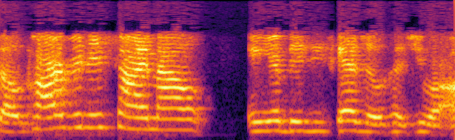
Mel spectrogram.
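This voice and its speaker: A woman talks at medium pitch and a moderate pace, with ordinary pitch variation. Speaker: writing coach and livestream host. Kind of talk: casual interview. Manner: loud; animated.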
